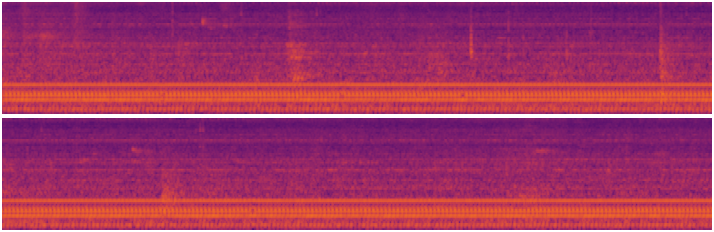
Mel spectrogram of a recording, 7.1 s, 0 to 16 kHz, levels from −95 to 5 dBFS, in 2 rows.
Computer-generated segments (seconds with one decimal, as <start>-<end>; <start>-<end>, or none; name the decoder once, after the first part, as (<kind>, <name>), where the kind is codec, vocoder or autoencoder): 0.0-0.8 (autoencoder, DAC-VAE); 1.7-2.3; 4.8-7.1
